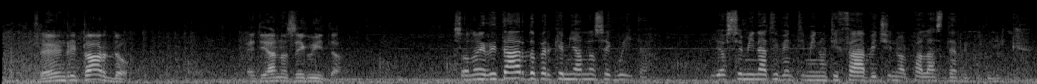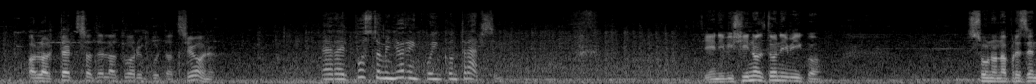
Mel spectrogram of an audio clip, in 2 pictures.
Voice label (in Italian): doppiaggio; atomic blonde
